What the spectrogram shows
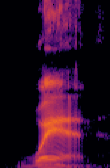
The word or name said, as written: WAN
